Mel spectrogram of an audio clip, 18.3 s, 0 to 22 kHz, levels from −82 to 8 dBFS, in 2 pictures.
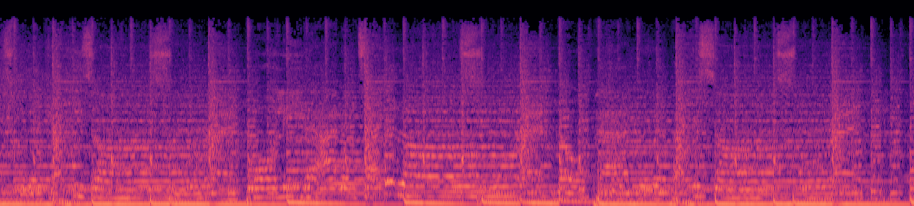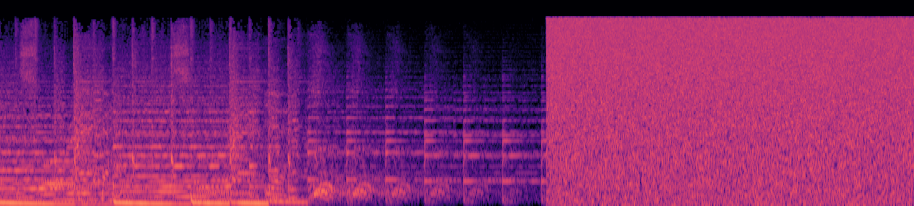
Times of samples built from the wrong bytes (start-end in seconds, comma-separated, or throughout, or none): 14.61-18.29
